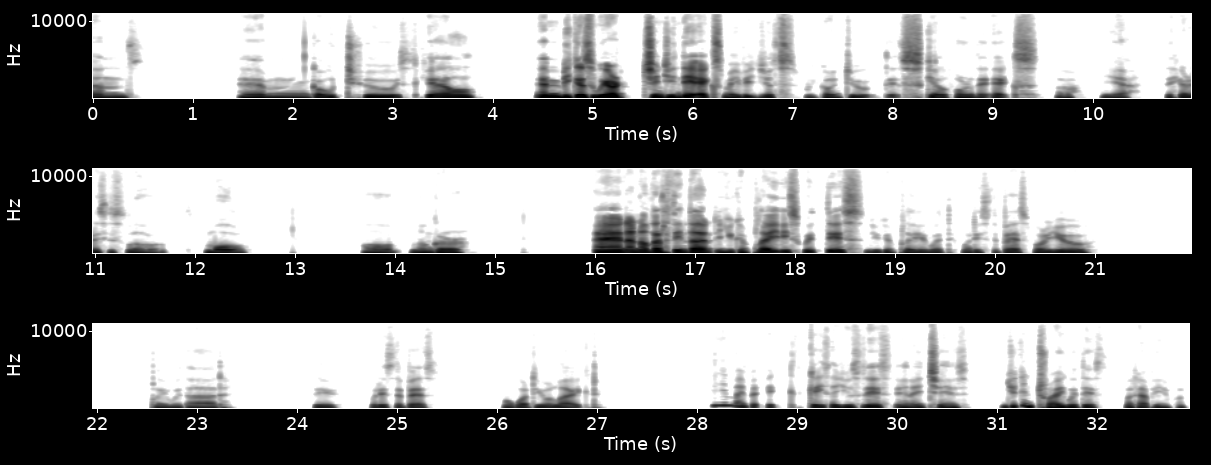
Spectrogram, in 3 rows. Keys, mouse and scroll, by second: 2.8 click, 6.6 click, 8.8 click, 10.1 click, 11.7 click, 13.1 click, 13.7 middle click, 14.6 click, 15.7 click, 17.4 click, 18.1 click, 19.2 click, 21.1 click, 22.1 click, 22.7 click, 23.4 click, 25.2 click, 25.7 click, 26.6 click, 27.9 click, 30.1 click, 32.4 click.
